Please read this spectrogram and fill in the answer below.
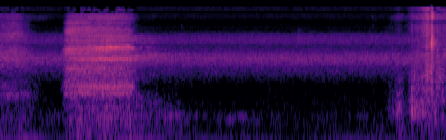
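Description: A single short breath, a sharp intake or exhale close to the microphone, lasting under a second about half a second in; after it only faint room tone with a low hum.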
